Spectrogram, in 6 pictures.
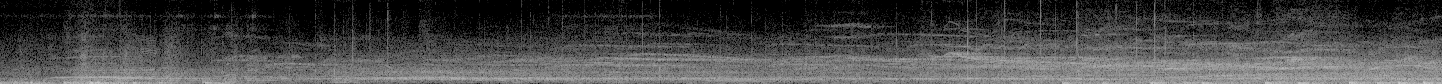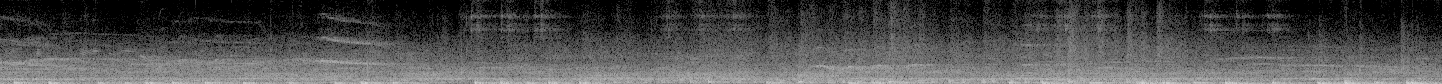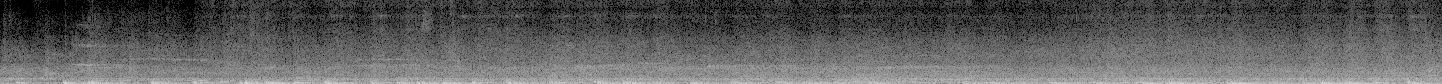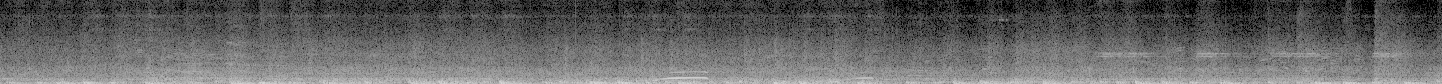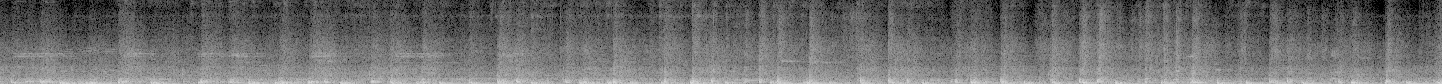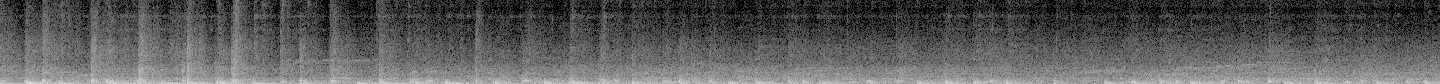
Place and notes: Ramblas, Barcelona, Spain - Papeles Demonstration
Demonstration of people "without papers" Drums, cheering. Sony MS mic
